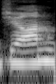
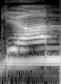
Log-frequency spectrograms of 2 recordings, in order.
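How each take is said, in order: First: The word begins with a j sound. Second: The word begins with a g sound. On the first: The speaker calls it right. "हमें ज्ञान बोलना चाहिए" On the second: The speaker calls it wrong. "इसको ज्ञान ना बोल के"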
